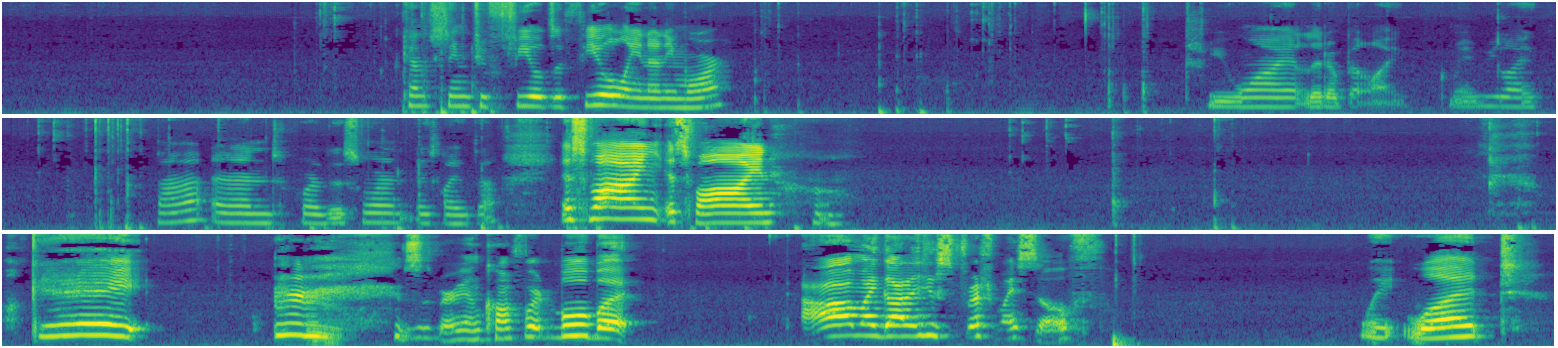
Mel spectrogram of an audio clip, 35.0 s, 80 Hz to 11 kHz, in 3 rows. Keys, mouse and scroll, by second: 3.1 shift+f, 12.4 shift+f, 15.8 right click, 15.9 right click, 16.0 shift+f, 19.5 right click.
